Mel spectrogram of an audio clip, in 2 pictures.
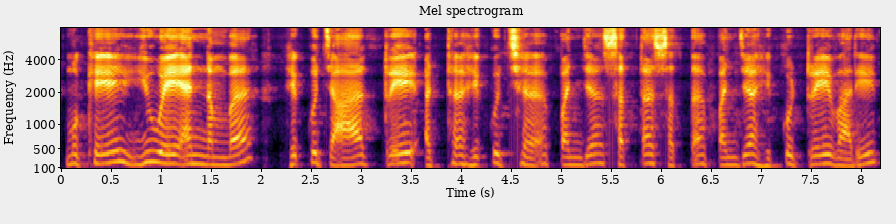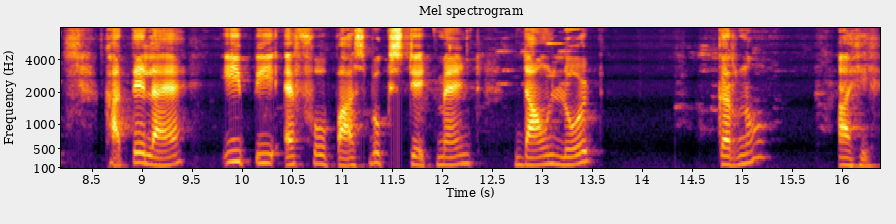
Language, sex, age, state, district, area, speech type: Sindhi, female, 60+, Delhi, South Delhi, urban, read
